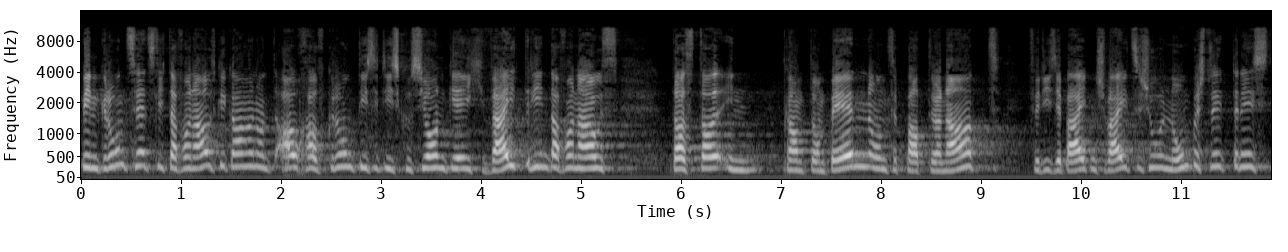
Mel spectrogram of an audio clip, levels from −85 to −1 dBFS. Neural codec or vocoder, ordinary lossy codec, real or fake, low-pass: none; none; real; 10.8 kHz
